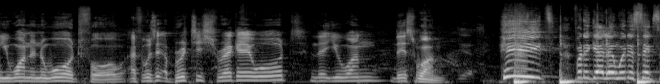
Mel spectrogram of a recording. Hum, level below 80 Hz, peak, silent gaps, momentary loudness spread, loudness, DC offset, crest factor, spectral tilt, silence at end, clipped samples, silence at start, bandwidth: none; -42 dBFS; -6 dBFS; none; 13 LU; -20 LUFS; under 0.1%; 14 dB; -5 dB/octave; 0 s; under 0.1%; 0 s; 18 kHz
